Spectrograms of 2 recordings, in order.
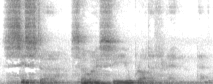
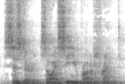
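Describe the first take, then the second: First: It imitates Vader, then Palpatine. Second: It is said in a plain voice.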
